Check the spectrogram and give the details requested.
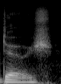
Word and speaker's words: Doge: right people pronounce it people pronounce it both as doggy and Doge people who are like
